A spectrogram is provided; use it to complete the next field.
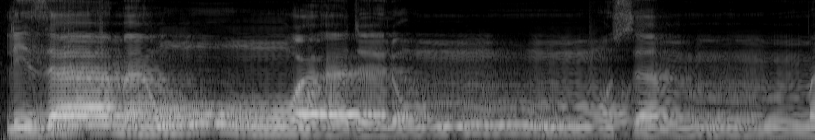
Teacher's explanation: ലിസാമൻ എന്നതിലെ തൻവീനിന് ശേഷമുള്ള വാവിൽ ലയിപ്പിച്ച് ഇദ്ഗാം ബിഗുന്ന നൽകി ഉച്ചരിക്കുക.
